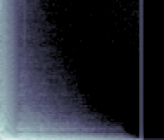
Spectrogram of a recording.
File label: Bassdrums Hard Kicks; Vengeance Samples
